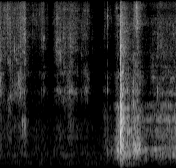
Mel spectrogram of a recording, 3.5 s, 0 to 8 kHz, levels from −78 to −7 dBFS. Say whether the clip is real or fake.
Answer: fake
